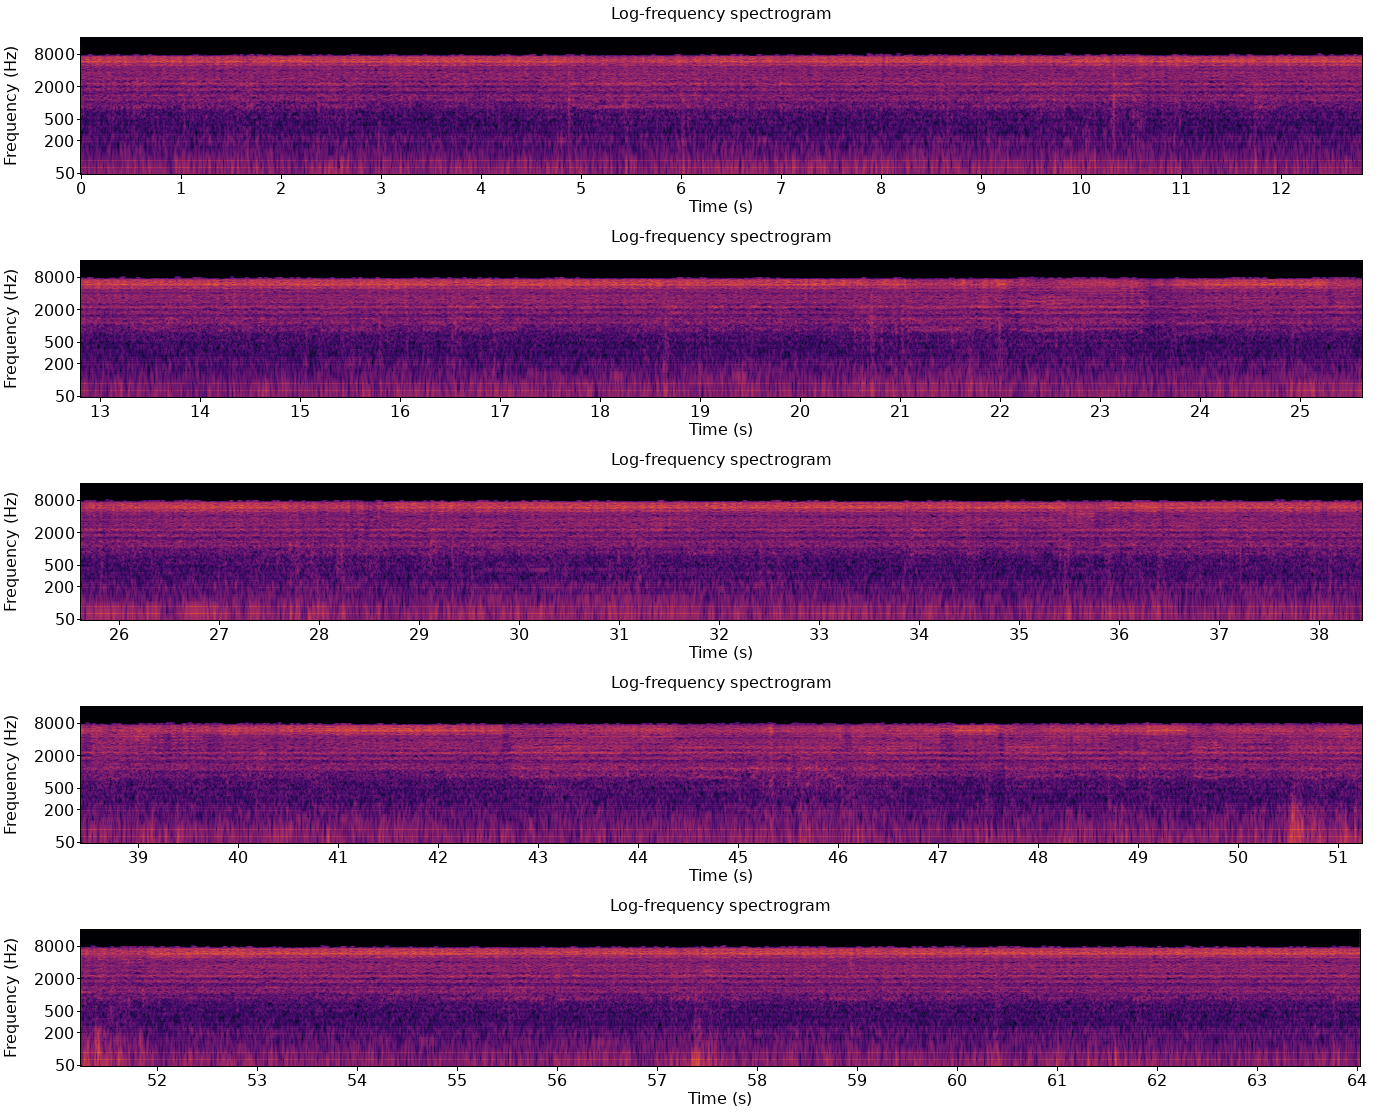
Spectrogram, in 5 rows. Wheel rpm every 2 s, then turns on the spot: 110, 120, 120, 110, 110, 120, 120, 110, 110, 120, 120, 110, 110, 110, 110, 110, 110, 120, 110, 110, 110, 110, 110, 120, 110, 110, 110, 120, 110, 110, 110, 110.
none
